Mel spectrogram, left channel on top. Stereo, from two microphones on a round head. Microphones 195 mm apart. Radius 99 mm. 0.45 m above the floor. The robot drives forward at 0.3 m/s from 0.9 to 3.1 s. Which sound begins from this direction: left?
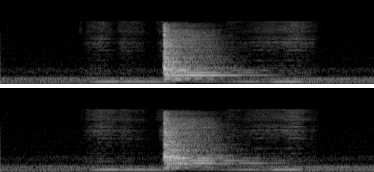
A snare drum, at 1.6 s.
